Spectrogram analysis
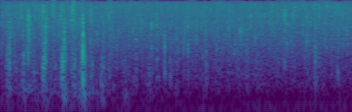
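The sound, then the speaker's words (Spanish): Rain falls on the large window of a houseboat as a steady, dense patter, with a handful of louder drops striking in the first second before it settles into an even hiss of small taps. “La lluvia cae sobre el ventanal de la casa flotante.”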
